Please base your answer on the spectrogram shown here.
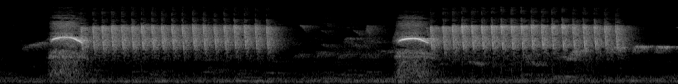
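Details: Energetic ngebren-style singing from a bar-winged prinia: two phrases about three seconds apart, each a short arched whistle then a long, dry, rapidly pulsed buzzy trill lasting around two seconds.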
